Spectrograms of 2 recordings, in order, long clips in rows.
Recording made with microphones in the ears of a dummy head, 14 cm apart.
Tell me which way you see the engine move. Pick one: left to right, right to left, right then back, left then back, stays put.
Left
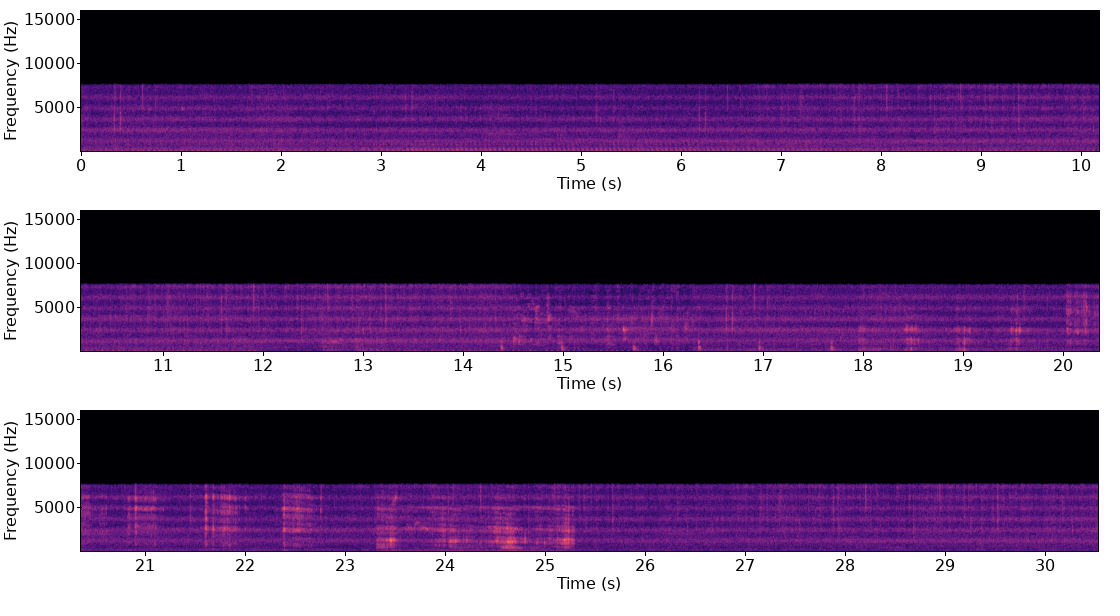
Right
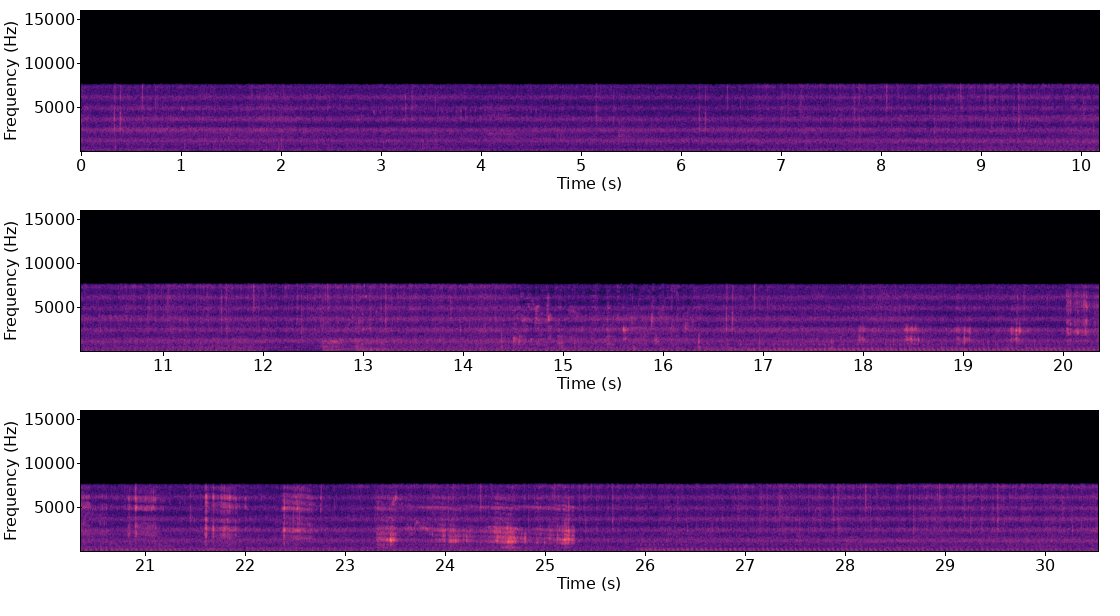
left to right.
